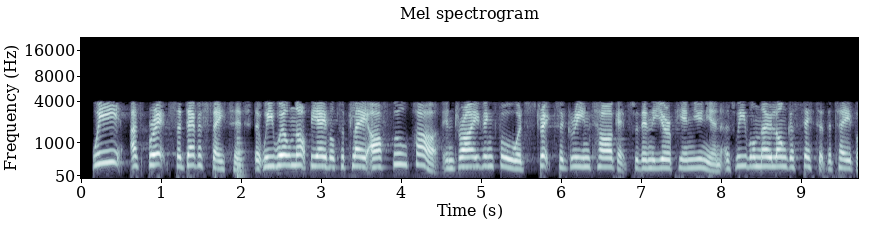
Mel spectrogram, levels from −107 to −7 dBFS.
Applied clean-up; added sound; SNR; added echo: neural mask model DeepFilterNet 3.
